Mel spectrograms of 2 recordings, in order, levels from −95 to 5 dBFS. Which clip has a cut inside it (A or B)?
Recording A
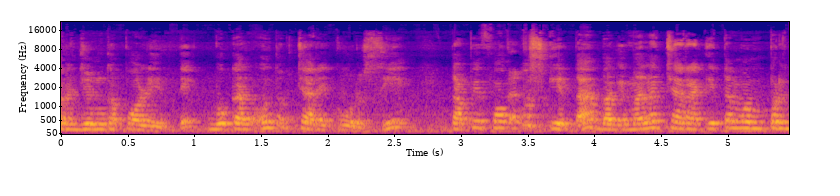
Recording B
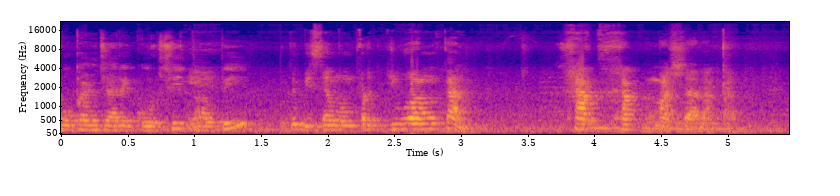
B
